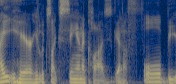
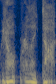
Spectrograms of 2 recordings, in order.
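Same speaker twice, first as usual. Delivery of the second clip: put-on whisper, higher pitch; 3 semitones higher than usual. Retelling what the group's leader said about the trip: imitating someone whispering. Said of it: "he's, like, whispering".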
